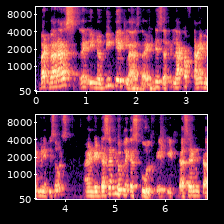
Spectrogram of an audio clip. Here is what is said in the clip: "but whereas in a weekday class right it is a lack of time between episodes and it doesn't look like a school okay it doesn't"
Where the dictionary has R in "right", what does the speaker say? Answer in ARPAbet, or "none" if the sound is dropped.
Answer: L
